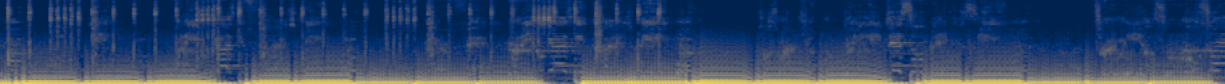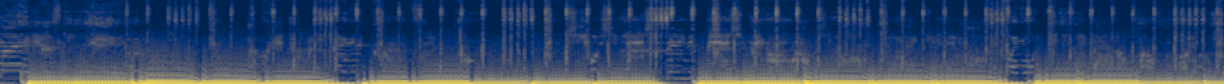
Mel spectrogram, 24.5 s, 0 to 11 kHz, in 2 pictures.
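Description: Bass-heavy music played loud through two DB Drive WDX G5 10-inch subwoofers powered by a Rockford Fosgate 1500BDCP amplifier, heard inside the truck cab. Deep bass notes repeat in a steady pattern, with a short drop in the music about every three and a half seconds.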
